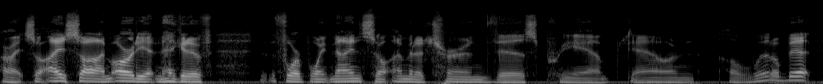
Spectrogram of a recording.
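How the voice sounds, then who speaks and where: A man giving a casual step-by-step tutorial, explaining things in a measured way with pauses. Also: medium pitch, animated, pushed and bright, no echo, faint music behind. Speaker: host of a record collecting tutorial channel.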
